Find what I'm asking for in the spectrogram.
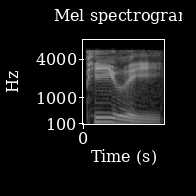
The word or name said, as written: Pelee Island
